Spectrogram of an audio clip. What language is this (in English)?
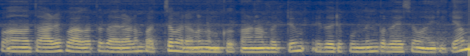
Malayalam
